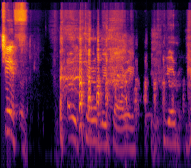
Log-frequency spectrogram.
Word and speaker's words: gif: I think it's pronounced Jif.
